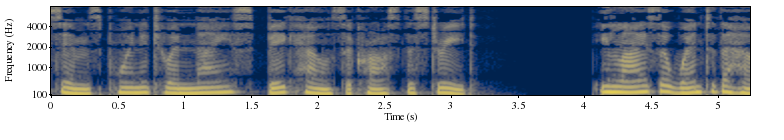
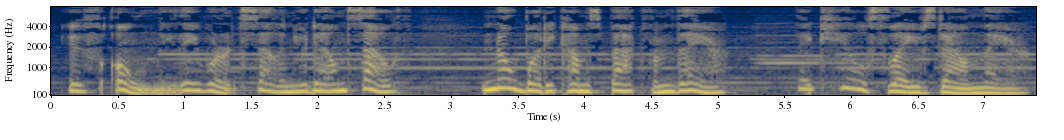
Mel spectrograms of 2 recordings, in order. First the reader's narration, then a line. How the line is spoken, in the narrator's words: Aunt Chloe cried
